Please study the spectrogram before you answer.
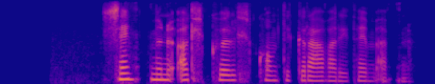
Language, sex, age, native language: Icelandic, female, 50-59, Icelandic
